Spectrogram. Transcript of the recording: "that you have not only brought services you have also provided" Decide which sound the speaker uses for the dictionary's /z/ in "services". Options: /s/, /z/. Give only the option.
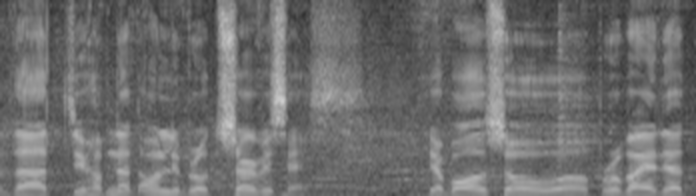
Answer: /s/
